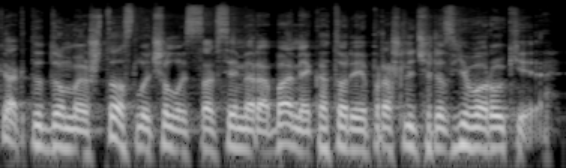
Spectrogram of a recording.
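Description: A man doing a sullen, flat-voiced young man. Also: mid-range voice, fast talker, natural voice. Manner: flat, expressionless, curt.

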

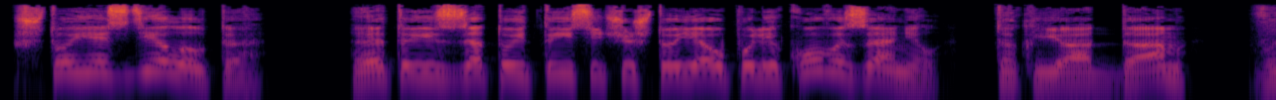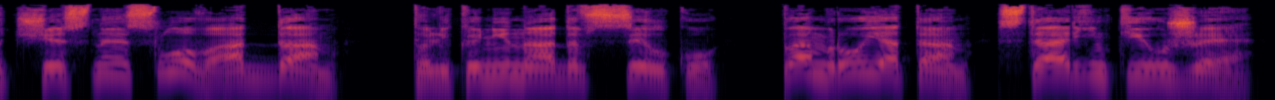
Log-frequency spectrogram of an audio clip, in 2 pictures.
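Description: A man's voice: fairly high pitch, sing-song, unhurried, no room sound, clean studio sound. A man voicing a fussy, scolding old male boyar in an audiobook, whining and dramatic.

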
